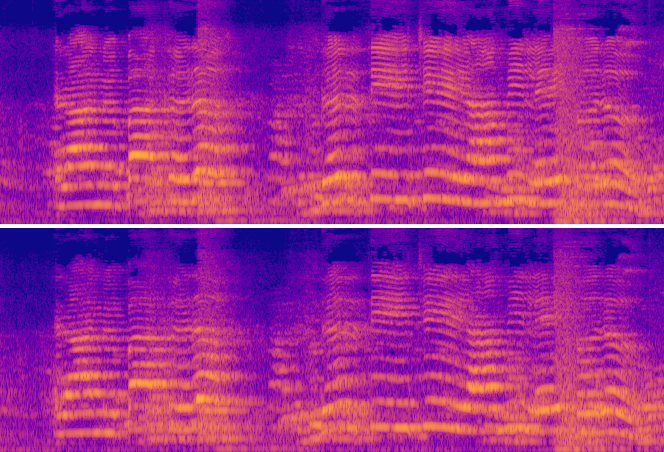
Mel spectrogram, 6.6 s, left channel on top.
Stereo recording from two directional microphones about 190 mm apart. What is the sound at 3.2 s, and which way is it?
Child singing, 20° right (ahead or behind).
